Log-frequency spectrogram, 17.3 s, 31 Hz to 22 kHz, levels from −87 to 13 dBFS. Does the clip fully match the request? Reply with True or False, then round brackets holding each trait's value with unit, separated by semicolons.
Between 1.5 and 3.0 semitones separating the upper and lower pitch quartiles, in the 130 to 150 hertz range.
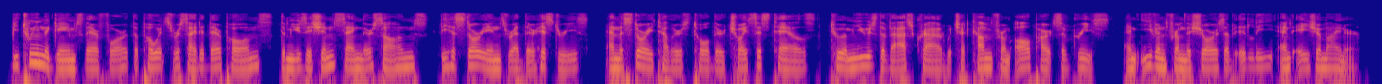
False (2.4 semitones; 110 Hz)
